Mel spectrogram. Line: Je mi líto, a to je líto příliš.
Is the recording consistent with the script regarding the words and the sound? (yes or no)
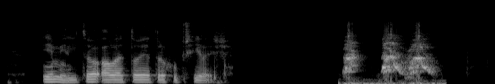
no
